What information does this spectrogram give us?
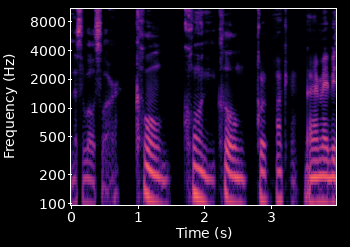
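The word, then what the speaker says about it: Köln: Kun.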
